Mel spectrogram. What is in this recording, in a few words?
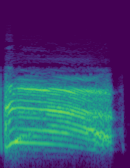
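Italian damaged pilot mood low, speech; War Thunder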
